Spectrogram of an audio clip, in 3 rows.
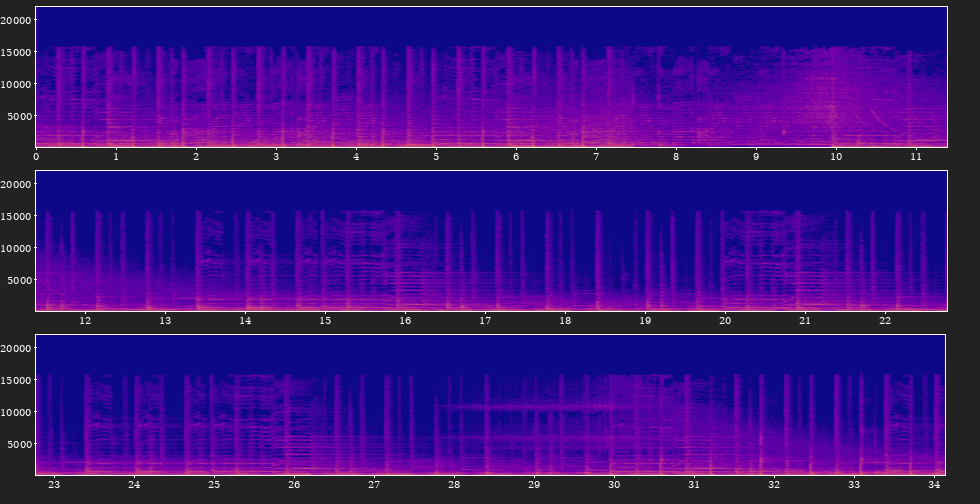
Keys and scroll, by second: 6.4 6, 6.6 2, 7.3 6, 7.7 Return, 8.5 Escape, 9.7 Escape, 17.2 Escape, 20.6 Escape, 25.4 Escape.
